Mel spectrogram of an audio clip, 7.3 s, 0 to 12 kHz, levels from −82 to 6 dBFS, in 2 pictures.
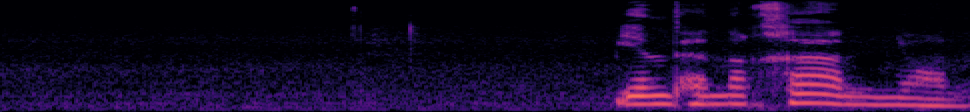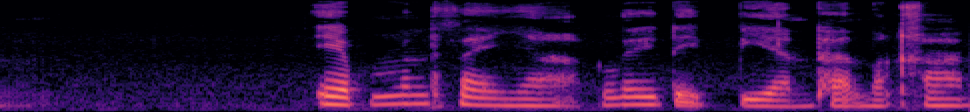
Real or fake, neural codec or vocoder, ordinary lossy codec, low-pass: real; none; none; none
